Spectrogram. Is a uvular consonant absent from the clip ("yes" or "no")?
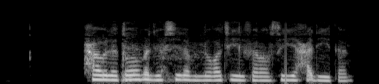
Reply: yes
